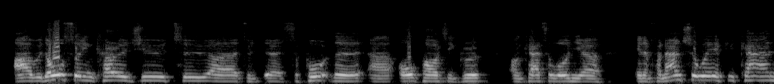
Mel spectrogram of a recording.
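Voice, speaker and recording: In a Scottish accent, a man speaks at a fairly high pitch with ordinary pitch variation. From Scotland. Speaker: meeting chair. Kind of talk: chairing a virtual meeting. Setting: video call.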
